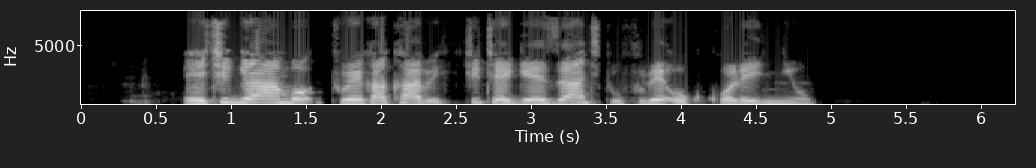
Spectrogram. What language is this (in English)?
Ganda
